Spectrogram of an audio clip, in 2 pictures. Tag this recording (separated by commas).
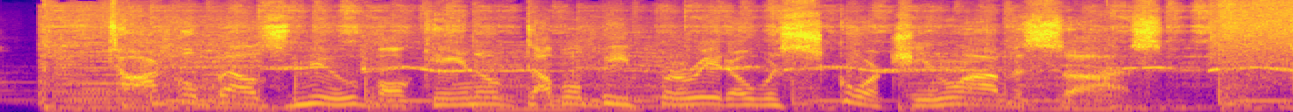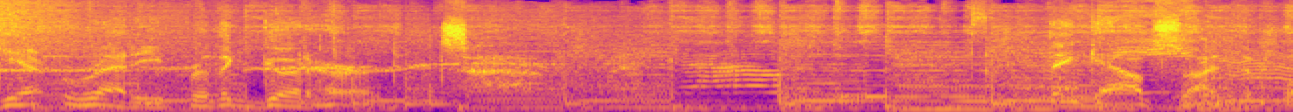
Speech, Music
